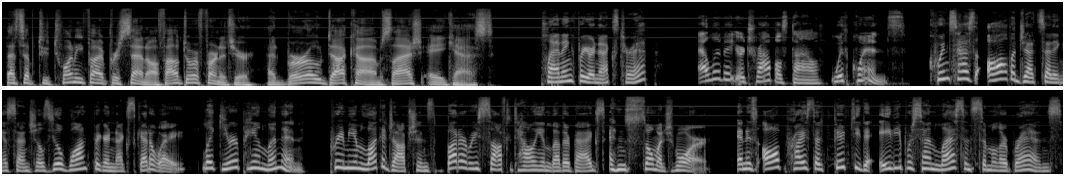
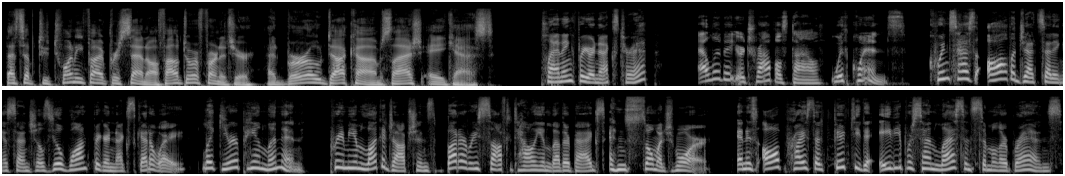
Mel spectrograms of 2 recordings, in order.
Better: second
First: high-pitched whine; faint; until 8 s and from 15 s on; 10 kHz, 25 dB below the speech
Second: none

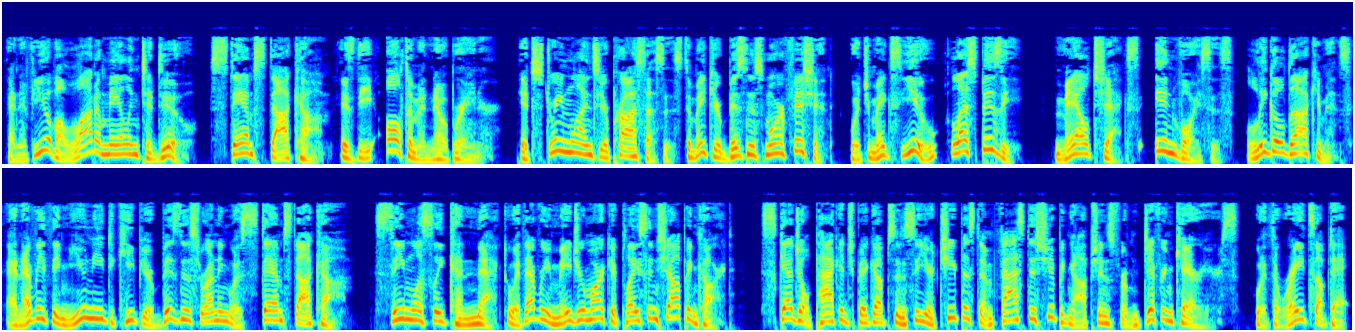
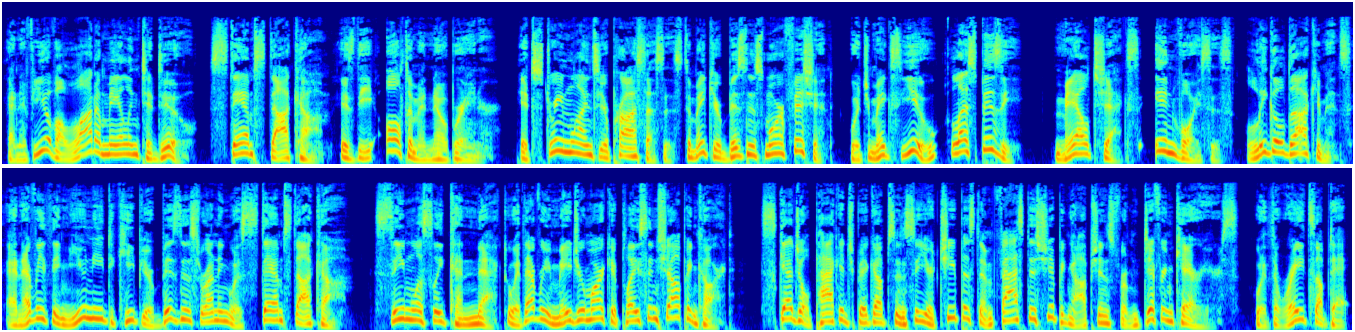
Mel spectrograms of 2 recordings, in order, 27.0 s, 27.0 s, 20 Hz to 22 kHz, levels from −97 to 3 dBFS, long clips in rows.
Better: second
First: garbled, watery; slightly; nothing above 8.5 kHz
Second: none

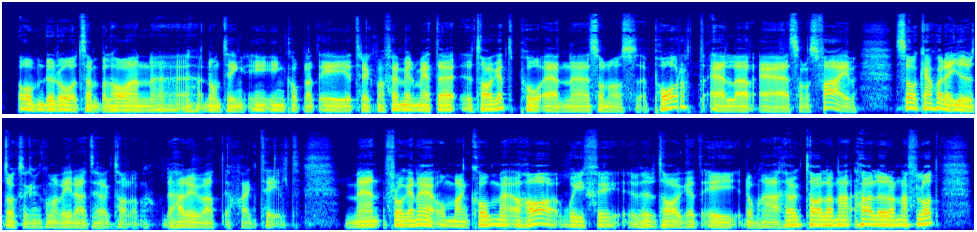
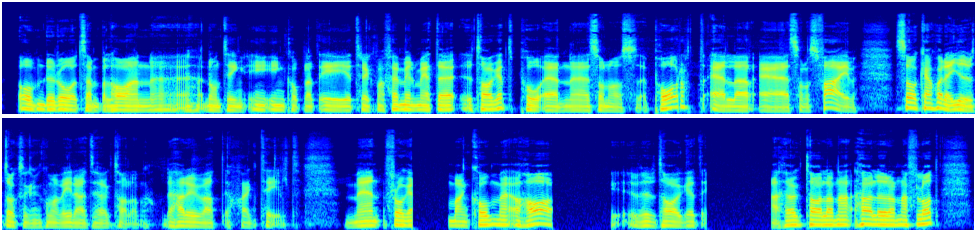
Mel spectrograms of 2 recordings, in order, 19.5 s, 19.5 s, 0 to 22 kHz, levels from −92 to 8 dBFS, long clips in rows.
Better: first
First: none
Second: audio cutting out; at 14 s, at 15 s for 0.5 s and at 17 s for 0.5 s

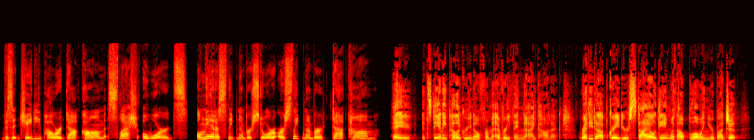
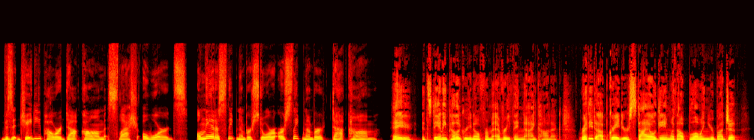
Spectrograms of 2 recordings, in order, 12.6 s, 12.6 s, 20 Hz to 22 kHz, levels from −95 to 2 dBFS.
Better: second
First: thin; somewhat; fading below 300 Hz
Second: none

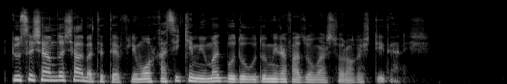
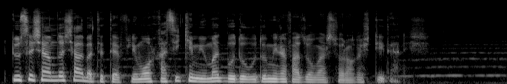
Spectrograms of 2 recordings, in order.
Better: first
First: none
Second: hiss; faint; throughout; 25 dB below the speech

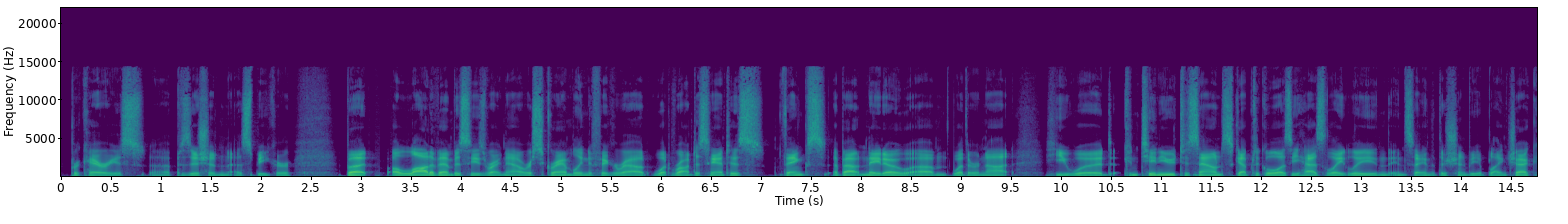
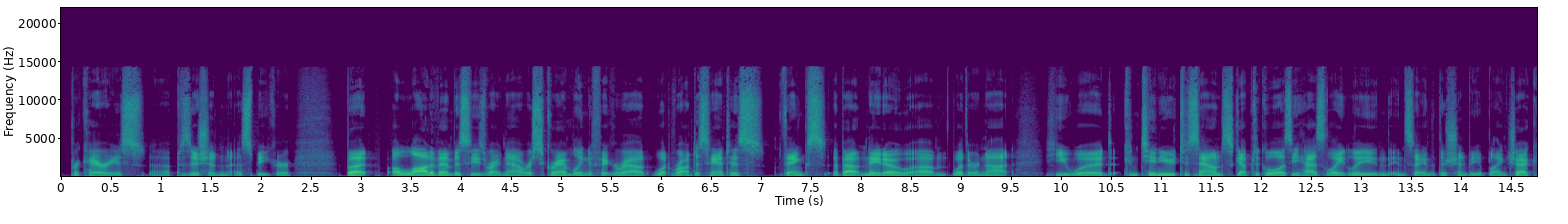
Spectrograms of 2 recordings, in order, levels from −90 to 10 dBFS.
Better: neither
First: none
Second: none

